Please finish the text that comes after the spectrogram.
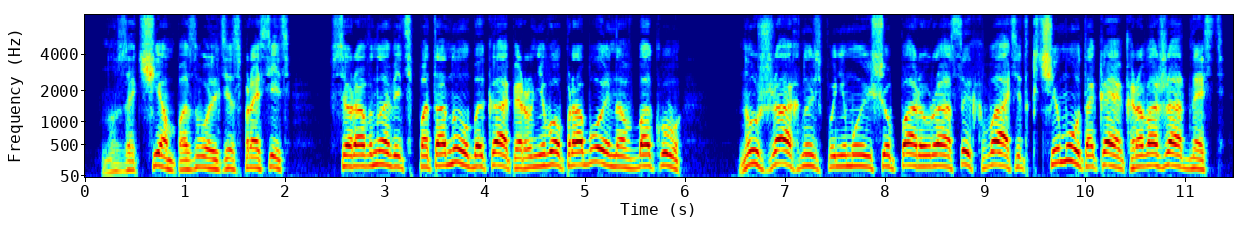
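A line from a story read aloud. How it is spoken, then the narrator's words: Fanatic yelling. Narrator (Russian): этот фанатик заорал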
